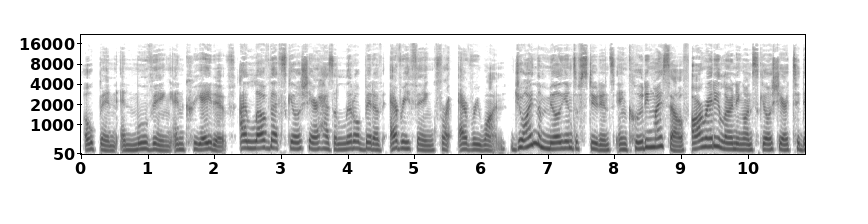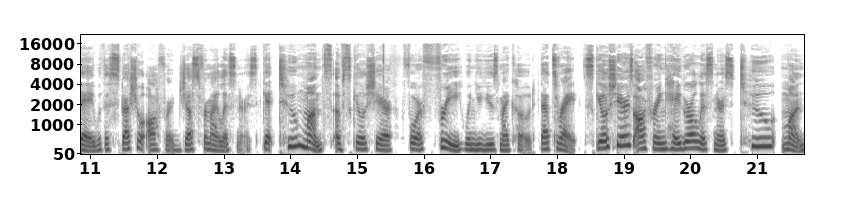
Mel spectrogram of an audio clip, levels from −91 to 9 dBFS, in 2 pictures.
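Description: No audible faults in this speech.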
